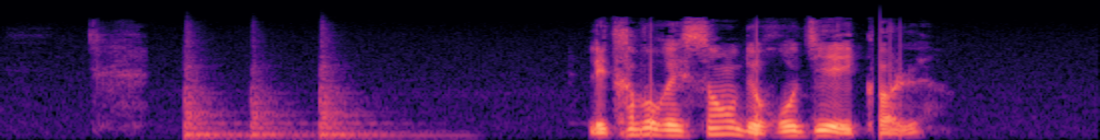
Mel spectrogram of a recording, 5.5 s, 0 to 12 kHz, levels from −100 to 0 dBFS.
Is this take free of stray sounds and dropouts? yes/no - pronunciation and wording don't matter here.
no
